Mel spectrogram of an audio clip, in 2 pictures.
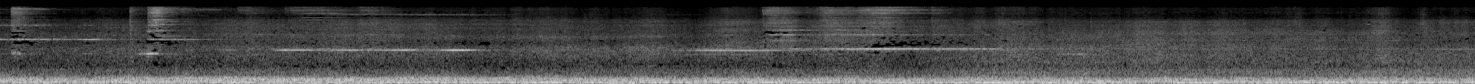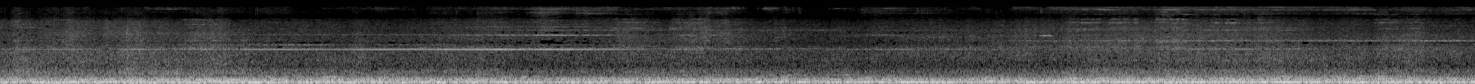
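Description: Double-stack intermodal container well cars rolling past: a steady low rumble of steel wheels on rail, with faint high-pitched wheel squeals coming and going several times.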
